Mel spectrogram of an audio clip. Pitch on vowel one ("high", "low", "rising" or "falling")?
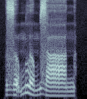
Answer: rising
